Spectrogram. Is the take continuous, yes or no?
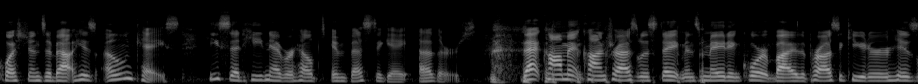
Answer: yes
